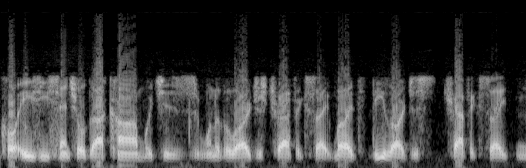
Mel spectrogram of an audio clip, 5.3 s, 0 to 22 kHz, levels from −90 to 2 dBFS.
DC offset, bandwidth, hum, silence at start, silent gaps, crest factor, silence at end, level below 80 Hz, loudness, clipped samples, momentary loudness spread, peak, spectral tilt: under 0.1%; 10.5 kHz; none; 0 s; none; 12 dB; 0 s; -50 dBFS; -18 LUFS; under 0.1%; 9 LU; -4 dBFS; -5.5 dB/octave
